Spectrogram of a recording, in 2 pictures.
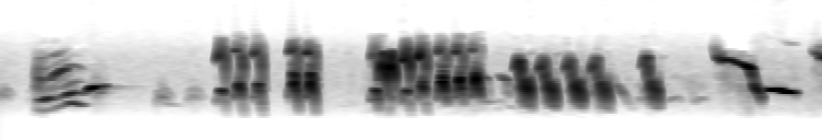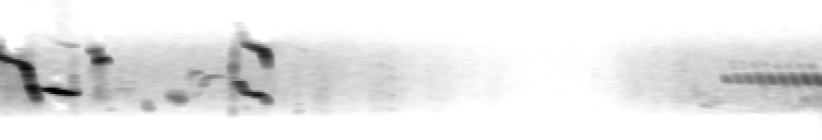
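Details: Tree pipit (Anthus trivialis), a small migratory bird, sings in Poland: high, rapid bursts of repeated notes and dry trills, then slurred whistles, and a fast buzzy series after a short pause.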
